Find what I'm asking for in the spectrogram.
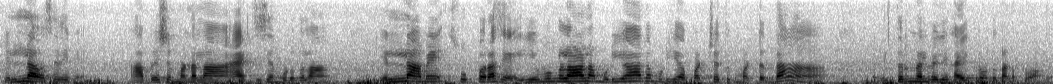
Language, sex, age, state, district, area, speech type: Tamil, female, 45-60, Tamil Nadu, Thoothukudi, rural, spontaneous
